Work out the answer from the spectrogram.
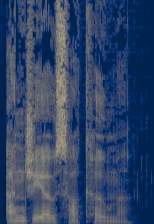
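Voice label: "angiosarcoma", British English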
